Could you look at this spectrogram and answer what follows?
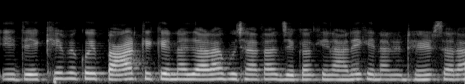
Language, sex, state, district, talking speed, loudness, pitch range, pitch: Bhojpuri, female, Bihar, Saran, 165 wpm, -18 LUFS, 225-245 Hz, 235 Hz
